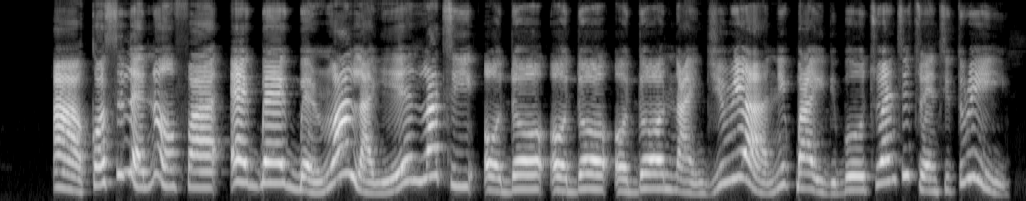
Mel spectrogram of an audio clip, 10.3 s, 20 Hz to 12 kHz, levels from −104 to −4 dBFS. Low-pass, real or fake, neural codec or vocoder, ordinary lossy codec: none; real; none; none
